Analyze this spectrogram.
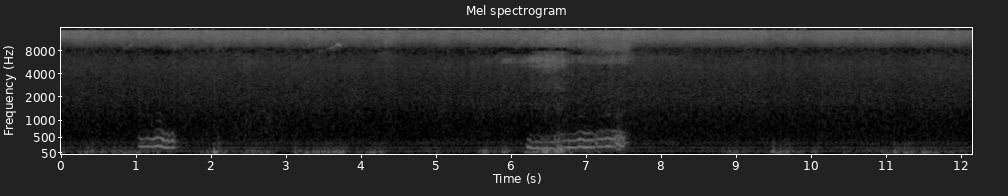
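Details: Napping tuxedo cat snoring softly: two drawn-out, wavering tonal snores, one short and one about a second long, separated by several seconds of quiet breathing-like rustle.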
